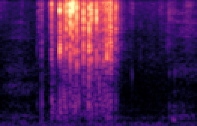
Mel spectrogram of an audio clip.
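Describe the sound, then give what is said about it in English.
A quick riffle of a deck of tarot cards being shuffled for a three-card spread, a dense burst of rapid crisp flutters lasting about half a second, with quiet before and after. “Just shuffling. Just shuffling.”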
